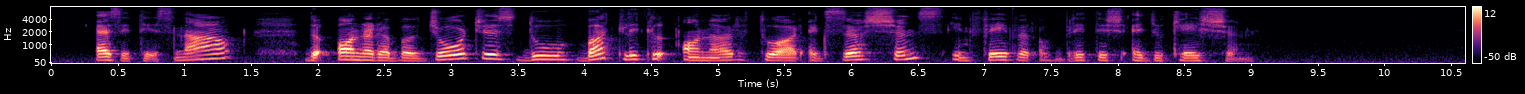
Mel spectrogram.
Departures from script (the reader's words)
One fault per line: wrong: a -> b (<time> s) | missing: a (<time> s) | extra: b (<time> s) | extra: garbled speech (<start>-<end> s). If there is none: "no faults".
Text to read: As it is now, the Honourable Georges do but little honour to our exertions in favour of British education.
no faults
